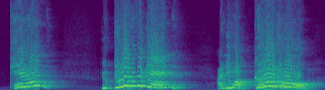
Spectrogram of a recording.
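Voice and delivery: put-on strong Welsh accent, shrill, very loud, high scream. Retelling a woman leaning across and screaming at Kieran: screamed in a Welsh accent. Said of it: "That was me trying to do Welsh".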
